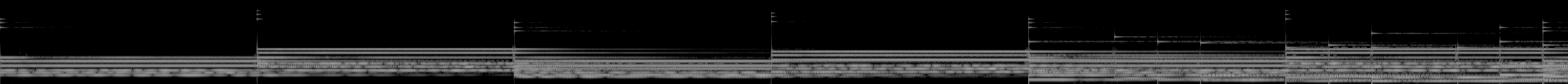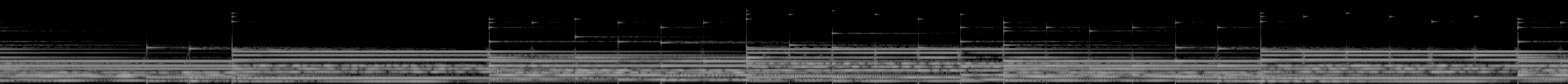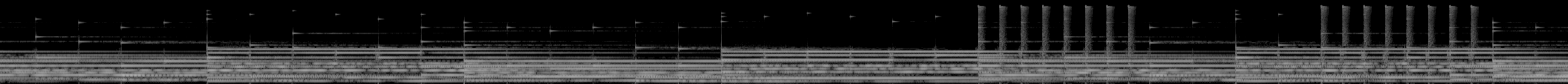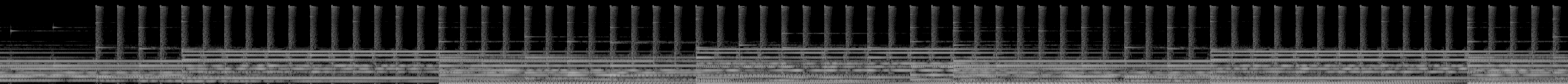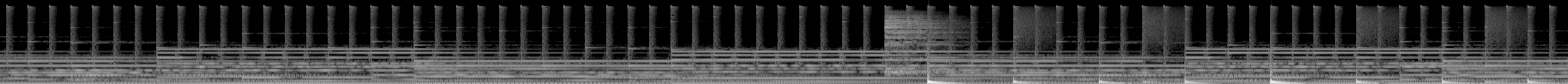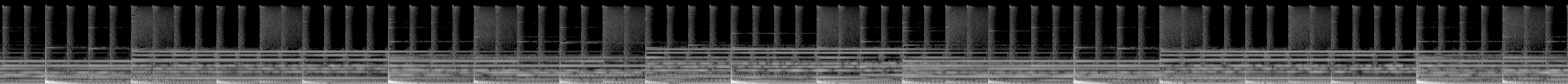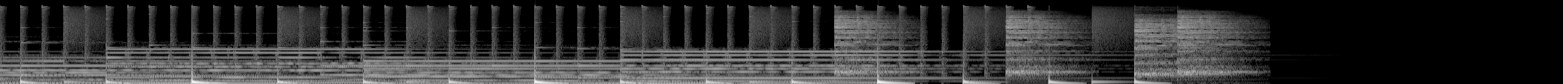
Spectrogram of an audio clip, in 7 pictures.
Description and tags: the musican
I made this sound with lmms. Just listen and decide if you like it or not... I used three SynthAddSubFX plugins and some other like kicker too. You dont have to credit. Write in the comments for what you used it!
electronic, Ambiance, sci-fi, music, atmosphere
